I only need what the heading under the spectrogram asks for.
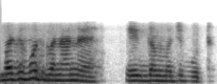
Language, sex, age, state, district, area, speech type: Hindi, female, 18-30, Rajasthan, Jodhpur, urban, conversation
